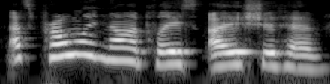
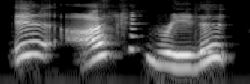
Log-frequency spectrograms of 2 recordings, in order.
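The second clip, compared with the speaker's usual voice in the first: plain reading voice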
